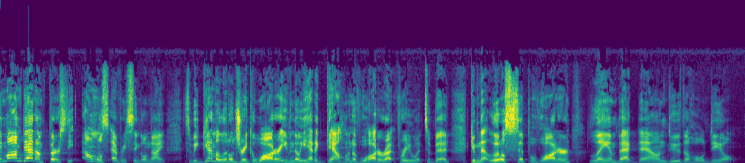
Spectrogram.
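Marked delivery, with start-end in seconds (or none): 0.0-1.1 put-on very high, loud child's calling voice. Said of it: "So he'd say".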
